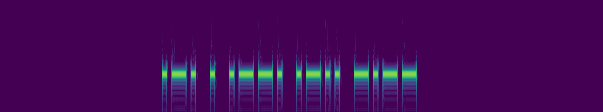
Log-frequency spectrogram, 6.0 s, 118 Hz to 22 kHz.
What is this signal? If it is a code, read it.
Morse code, heard as a keyed tone, about 25 wpm, 700 Hz. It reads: REPLY
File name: 5 Letter Words - First 3 Letters Given - 25wpm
